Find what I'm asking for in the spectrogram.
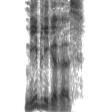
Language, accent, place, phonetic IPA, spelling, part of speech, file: German, Germany, Berlin, [ˈneːblɪɡəʁəs], nebligeres, adjective, De-nebligeres.ogg
- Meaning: strong/mixed nominative/accusative neuter singular comparative degree of neblig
